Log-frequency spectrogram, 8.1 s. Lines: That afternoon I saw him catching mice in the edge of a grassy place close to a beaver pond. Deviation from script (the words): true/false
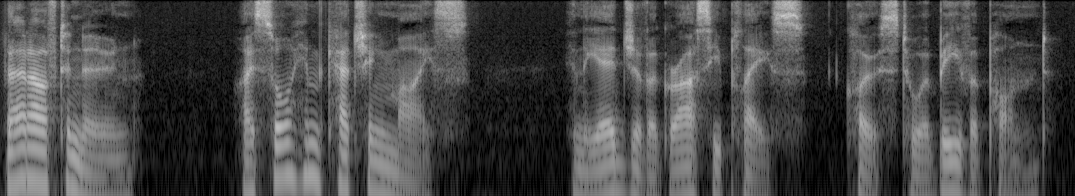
false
